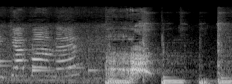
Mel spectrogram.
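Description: A Rottweiler barks once, a short burst about a second in, over background music.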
